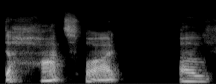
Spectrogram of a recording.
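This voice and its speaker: A man being interviewed as a guest, telling a personal story in a rambling, animated way and often trailing off and restarting. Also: medium pitch, drawn-out words, slightly rough, rough recording. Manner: animated, acts out quoted dialogue.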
